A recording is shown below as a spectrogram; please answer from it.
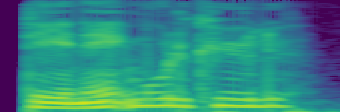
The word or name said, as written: dna-molekyle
